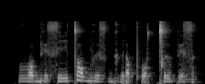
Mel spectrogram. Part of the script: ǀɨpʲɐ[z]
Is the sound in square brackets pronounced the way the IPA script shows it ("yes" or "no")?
yes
